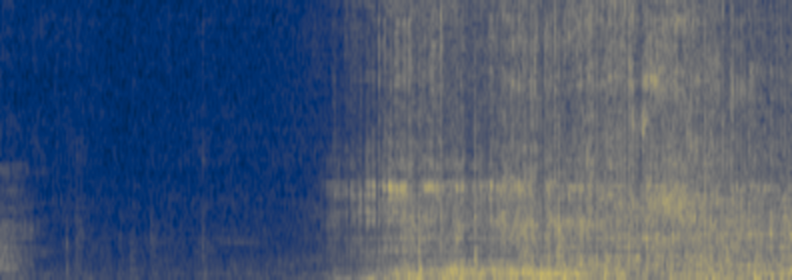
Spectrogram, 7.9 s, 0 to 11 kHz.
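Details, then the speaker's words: Hornby Dublo LNER N2 tank locomotive, the third engine tested: quiet for three seconds, then a loud buzzing, rattling drone with fast regular chatter; just a noisy motor maybe, cause unconfirmed. "this third one is just a noisy engine Maybe"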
